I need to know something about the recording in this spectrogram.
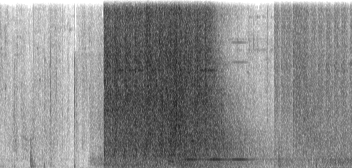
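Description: An assault rifle fires a burst of shots.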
